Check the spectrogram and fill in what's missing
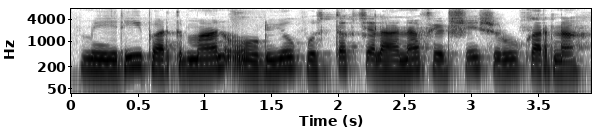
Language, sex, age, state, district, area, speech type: Hindi, female, 45-60, Rajasthan, Jaipur, urban, read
